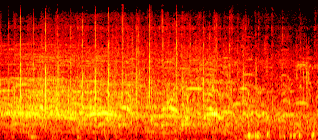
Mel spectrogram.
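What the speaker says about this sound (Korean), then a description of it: "여러분 큰 박수로 맞아주십시오" A large crowd at an outdoor political rally on a hot day applauds and cheers to welcome a speaker, with dense, continuous clapping and shouts held at a steady level throughout.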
